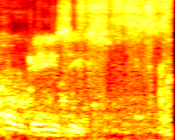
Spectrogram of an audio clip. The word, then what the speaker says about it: Borghese: Only for Borghese. It's pronounced Borghese.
